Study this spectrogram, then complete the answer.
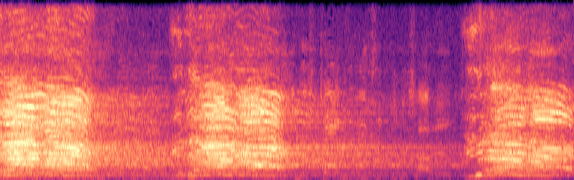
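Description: A large crowd at a religious gathering shouts Allahu Akbar in unison in response to a takbir call, three loud roaring bursts of massed voices separated by quieter gaps.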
